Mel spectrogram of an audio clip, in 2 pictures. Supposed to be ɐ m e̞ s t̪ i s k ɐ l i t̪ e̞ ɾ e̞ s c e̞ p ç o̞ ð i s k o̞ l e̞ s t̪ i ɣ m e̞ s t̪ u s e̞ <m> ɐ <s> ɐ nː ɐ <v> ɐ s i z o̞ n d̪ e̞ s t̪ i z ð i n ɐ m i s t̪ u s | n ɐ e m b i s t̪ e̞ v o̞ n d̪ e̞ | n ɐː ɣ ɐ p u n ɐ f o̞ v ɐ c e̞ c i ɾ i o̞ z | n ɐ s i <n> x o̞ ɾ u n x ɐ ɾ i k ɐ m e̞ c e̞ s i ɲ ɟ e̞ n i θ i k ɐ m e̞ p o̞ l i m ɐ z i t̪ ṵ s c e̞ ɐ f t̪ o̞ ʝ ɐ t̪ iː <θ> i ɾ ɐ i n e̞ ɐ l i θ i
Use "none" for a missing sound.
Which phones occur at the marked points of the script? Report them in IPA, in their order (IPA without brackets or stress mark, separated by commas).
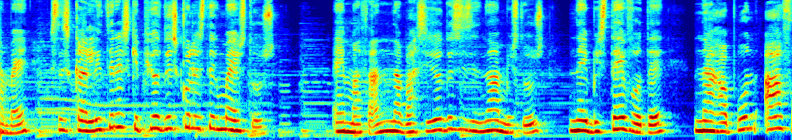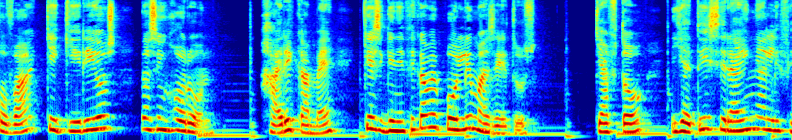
m, θ, v, ŋ, s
